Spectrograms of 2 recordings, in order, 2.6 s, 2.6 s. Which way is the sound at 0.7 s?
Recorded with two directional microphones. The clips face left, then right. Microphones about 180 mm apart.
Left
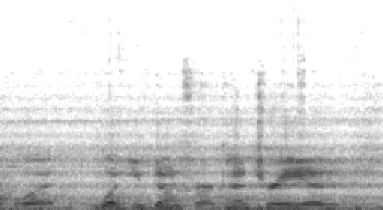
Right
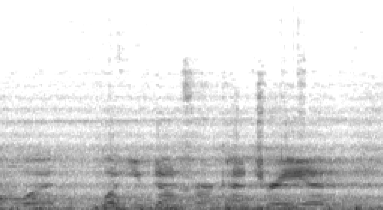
45° left (ahead or behind).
